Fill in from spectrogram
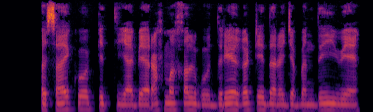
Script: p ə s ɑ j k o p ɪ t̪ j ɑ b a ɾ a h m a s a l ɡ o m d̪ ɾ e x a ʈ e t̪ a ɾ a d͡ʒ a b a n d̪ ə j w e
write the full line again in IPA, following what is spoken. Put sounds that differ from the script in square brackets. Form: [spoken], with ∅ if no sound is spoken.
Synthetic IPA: p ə s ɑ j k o p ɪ t̪ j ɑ b [e] ɾ a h m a [x] a l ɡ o [∅] d̪ ɾ e [ɣ] a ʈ e [d̪] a ɾ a d͡ʒ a b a n d̪ ə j w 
